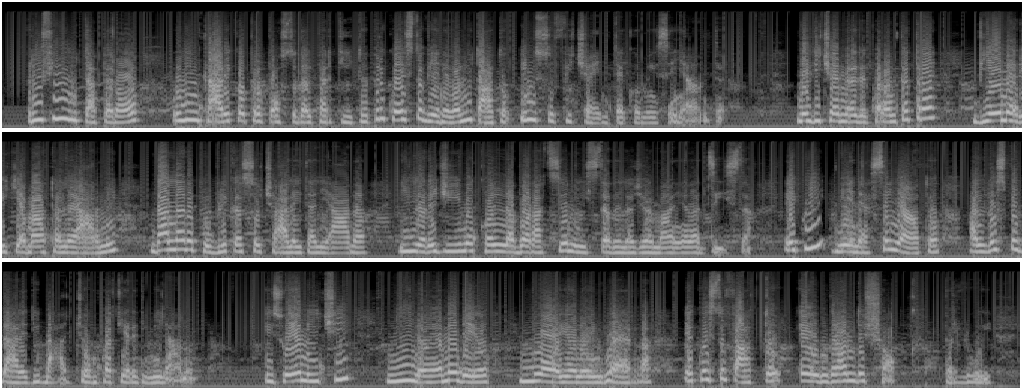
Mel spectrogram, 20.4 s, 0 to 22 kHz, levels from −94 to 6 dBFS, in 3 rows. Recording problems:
distortion; heavy; 18% of the sound clipped
wrong speed, natural pitch; too fast; 1.5 times normal speed
echo of what is said; faint; throughout; 280 ms later, 20 dB below the speech
electrical hum; faint; throughout; 60 Hz, 30 dB below the speech
crackle, like an old record; faint; 25 dB below the speech

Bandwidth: 16 kHz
